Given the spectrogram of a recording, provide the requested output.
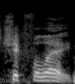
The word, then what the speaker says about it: Chick-fil-A: Oh, is that how you pronounce Chick-fil-A. – It? – Chick-fil-A. – Chick-fil-A. – Yes.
